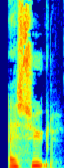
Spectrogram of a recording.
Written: ASYLETS

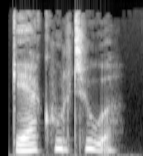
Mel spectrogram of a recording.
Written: gærkultur

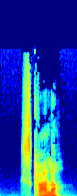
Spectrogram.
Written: skralder

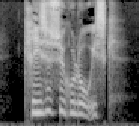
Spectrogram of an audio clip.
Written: krisepsykologisk

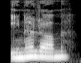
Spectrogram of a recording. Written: inderlomme

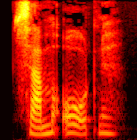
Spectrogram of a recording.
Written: SAMORDNET

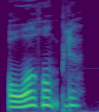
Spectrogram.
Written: overrumple

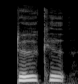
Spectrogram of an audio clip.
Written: dødkede

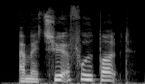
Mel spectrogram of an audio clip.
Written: amatørfodbold

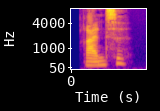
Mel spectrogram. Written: renser

